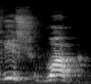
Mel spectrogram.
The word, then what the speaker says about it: Kiswok: ঠিক আছে, তো কোম্পানিটা আমি বলছি তো কিশোক মানে কিস ওয়ার্ক। আমাদের বাংলায় হয়তো অন্য কিছু উচ্চারণ হয়, বাট আমি যদি ইংলিশ মানে স্পেলিং দেখে যদি আমি উচ্চারণ করার চেষ্টা করি তাহলে হচ্ছে কিশওয়াক। ওয়ার্ক নয়, কিন্তু এটা একটা কোম্পানির নাম, কিশওয়াক ইন্ডাস্ট্রিয়াল কোম্পানি।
